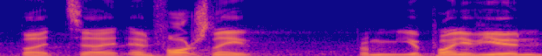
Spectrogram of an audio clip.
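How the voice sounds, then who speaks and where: A man with a Scottish accent, medium pitch, bright, sharp tone and monotone, flat intonation. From Scotland. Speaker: motorsport team executive. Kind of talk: Q&A on stage. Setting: stage with audience.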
